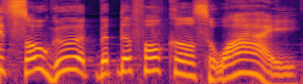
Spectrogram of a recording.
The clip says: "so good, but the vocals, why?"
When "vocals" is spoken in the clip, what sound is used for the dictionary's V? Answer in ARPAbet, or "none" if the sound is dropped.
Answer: F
